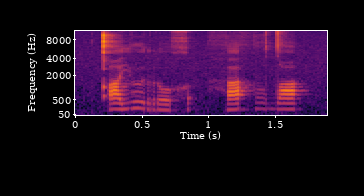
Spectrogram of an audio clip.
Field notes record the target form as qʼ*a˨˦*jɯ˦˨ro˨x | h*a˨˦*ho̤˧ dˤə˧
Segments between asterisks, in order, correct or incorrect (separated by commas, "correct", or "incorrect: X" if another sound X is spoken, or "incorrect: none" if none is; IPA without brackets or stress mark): incorrect: a˧, correct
